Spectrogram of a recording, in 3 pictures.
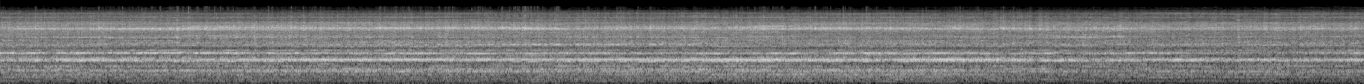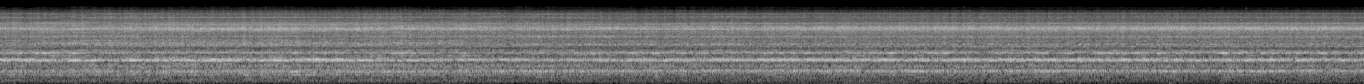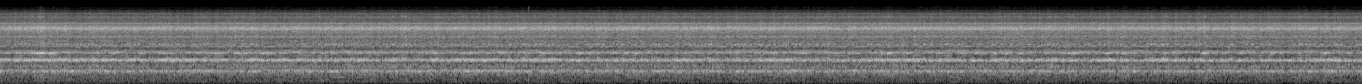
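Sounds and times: air hissing: 0.0 - 18.5
air compressor running: 0.0 - 40.9
compressor whining tones: 0.0 - 40.9.

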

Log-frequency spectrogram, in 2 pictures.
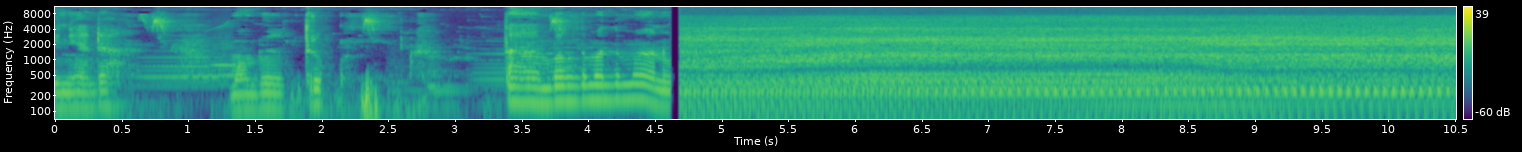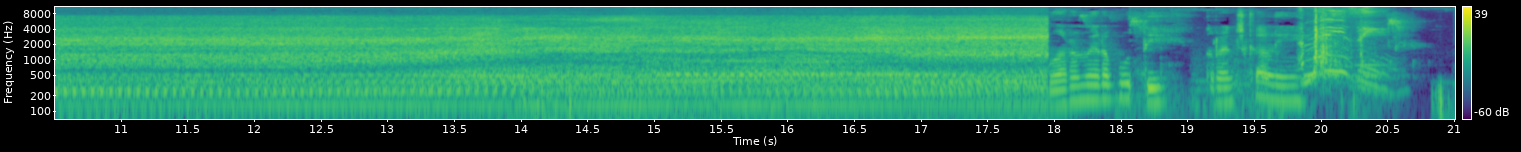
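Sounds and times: truck diesel engine humming: 0.0 - 1.7, 4.7 - 18.0.

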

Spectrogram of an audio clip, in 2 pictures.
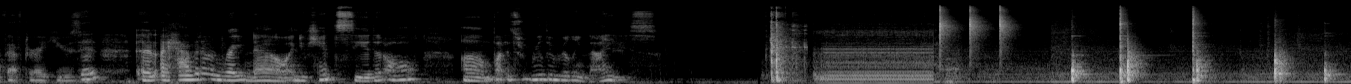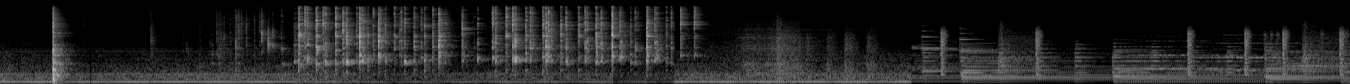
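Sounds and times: dishes and utensils knocking: 10.7 - 14.3, 16.5 - 20.6
fork whisking eggs in glass bowl: 16.1 - 20.6.

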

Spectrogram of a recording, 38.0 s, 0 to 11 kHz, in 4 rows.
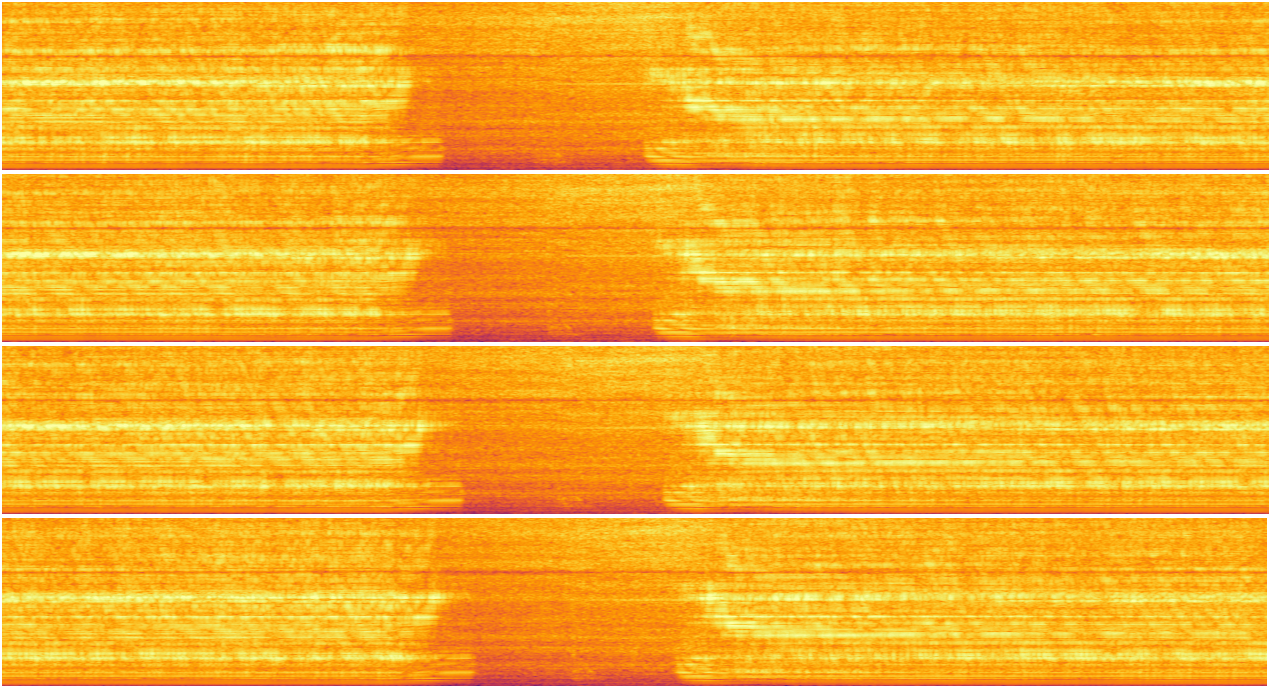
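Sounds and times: milling cutter cutting steel: 0.0 - 3.4, 4.0 - 12.9, 13.6 - 22.5, 23.2 - 32.1, 32.8 - 37.9
spindle whirring: 14.4 - 22.5.

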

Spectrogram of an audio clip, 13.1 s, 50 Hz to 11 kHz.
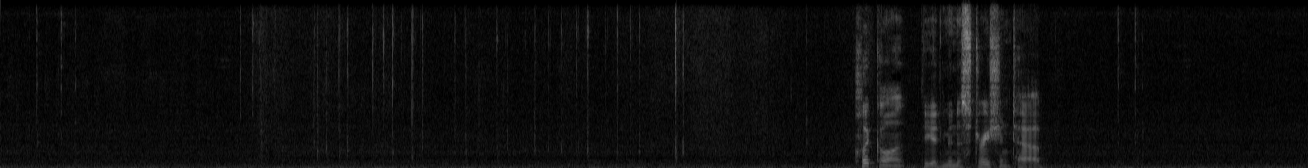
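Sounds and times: steady low hum: 0.0 - 13.0
computer keyboard typing: 2.4 - 6.9.

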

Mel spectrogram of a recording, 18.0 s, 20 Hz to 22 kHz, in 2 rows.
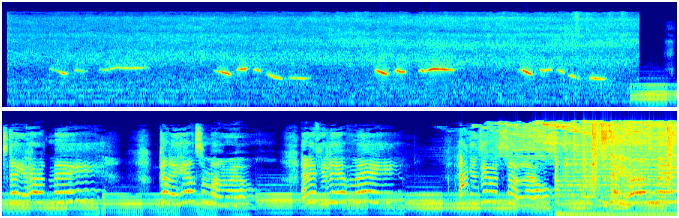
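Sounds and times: steady low hum: 0.1 - 15.9
whistled phrases: 0.6 - 2.0, 2.8 - 4.2, 5.0 - 6.1, 6.9 - 8.1
music: 8.4 - 18.0.

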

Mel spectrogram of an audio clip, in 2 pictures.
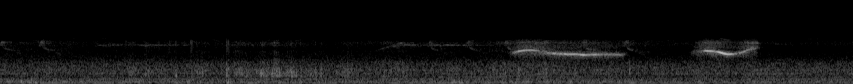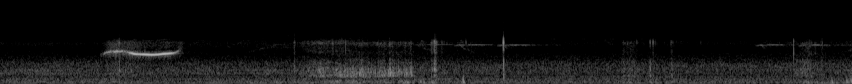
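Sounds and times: person whistling: 5.1 - 6.2, 7.0 - 7.6, 9.6 - 10.4.

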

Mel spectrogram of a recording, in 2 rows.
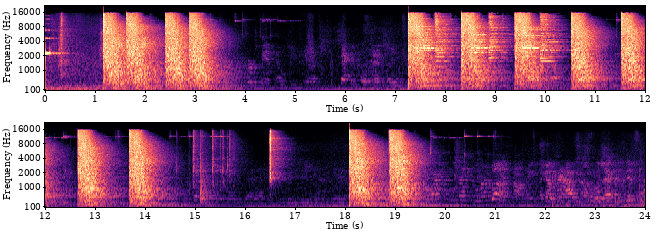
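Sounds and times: echoing pistol shots: 1.1 - 3.7, 7.3 - 9.9, 10.5 - 14.6, 18.1 - 19.8.

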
